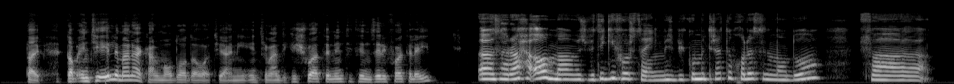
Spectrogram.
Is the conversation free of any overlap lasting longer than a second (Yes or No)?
Yes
